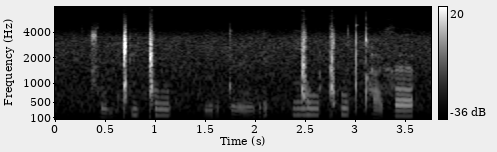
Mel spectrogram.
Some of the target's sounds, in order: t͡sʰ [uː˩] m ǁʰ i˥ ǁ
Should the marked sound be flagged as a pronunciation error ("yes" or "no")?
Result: no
